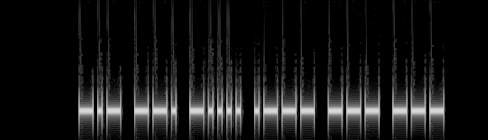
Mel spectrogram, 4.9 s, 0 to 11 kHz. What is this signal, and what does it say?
Morse code, heard as a keyed tone, about 25 wpm, 700 Hz. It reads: KG6JOO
